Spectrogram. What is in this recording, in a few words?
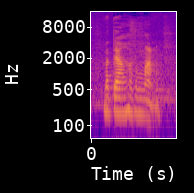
Nukuoro; ten thousands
